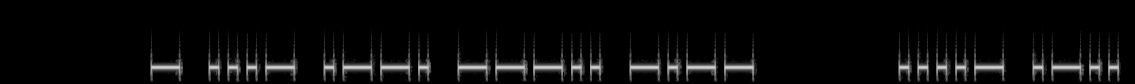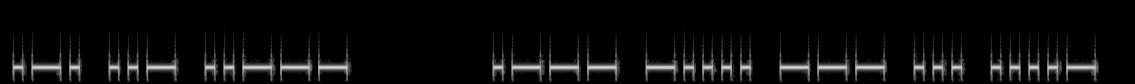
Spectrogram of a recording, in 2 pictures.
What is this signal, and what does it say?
Morse code, heard as a keyed tone, about 13 wpm, 800 Hz. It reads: TVP8Y 4LRU2 J6OS4
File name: CW / DET / 1 9 1500C S A 12wpm 3800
